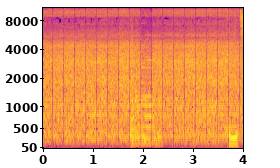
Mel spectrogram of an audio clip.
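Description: Radio spirit box sweeping through FM stations: a steady hiss of static with a brief snatch of broadcast sound, music or a voice, about two seconds in and another starting near the end.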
